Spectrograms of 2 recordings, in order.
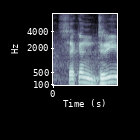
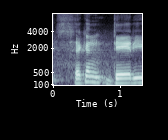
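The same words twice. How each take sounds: First: সেকেন্ডারি squeezed to se-kon-dree; British pronunciation. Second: সেকেন্ডারি with a full -de-ry ending; American pronunciation. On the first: Teacher shows students the British secondary, British pronunciation. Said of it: "সেকেন্ডারি বলে British উচ্চারণ". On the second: Teacher shows students the American secondary, American pronunciation. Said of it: "সেকেন্ডারি বলে সেকেন্ডারি American". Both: Shown as a demonstration.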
